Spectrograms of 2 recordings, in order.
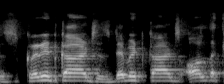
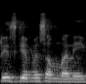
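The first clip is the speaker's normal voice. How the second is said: put-on pleading tone, lower; 3 semitones lower, 3 dB quieter than usual. Retelling a traveler begging for money: imitating someone begging. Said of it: "I was begging the Dhamvasis".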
